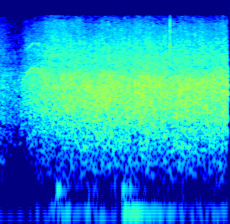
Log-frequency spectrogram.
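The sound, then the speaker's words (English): Warm audience applause at a small presentation, swelling in the first half second and then holding as a dense, steady wash of clapping. “Okay, a warm applause.”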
